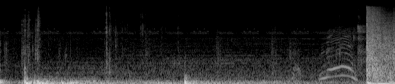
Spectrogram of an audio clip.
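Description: A rifle fires a sharp shot.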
